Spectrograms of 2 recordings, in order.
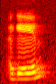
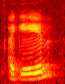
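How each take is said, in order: The two takes are said the same way.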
